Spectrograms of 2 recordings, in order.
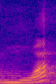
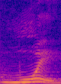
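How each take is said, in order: First: «moi» dit à la française; moi standard. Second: «moué» avec un «oué» québécois. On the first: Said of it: "au lieu de dire". («moi» à la parisienne) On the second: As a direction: dis «moué» au lieu de «moi». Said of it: "on va dire". («moué» à la québécoise) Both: Shown as a demonstration.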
